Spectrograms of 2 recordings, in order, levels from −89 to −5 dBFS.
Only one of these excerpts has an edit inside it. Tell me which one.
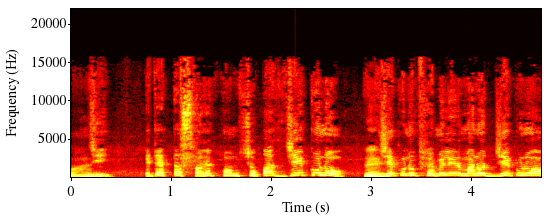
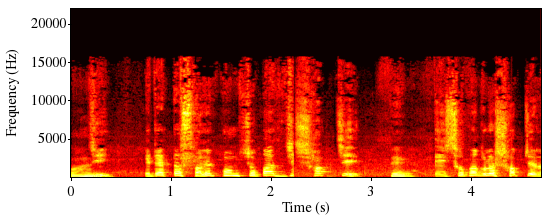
second; 1 cut; at 2.1 s

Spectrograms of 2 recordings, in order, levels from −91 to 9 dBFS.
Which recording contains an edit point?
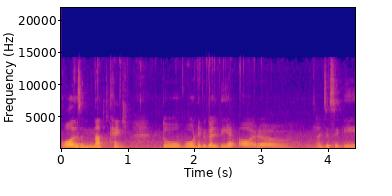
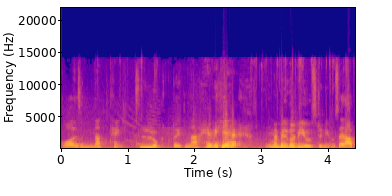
second; 1 cut; at 1.1 s

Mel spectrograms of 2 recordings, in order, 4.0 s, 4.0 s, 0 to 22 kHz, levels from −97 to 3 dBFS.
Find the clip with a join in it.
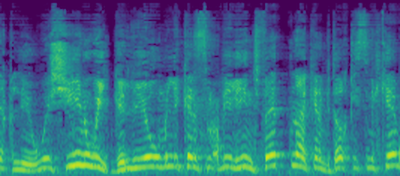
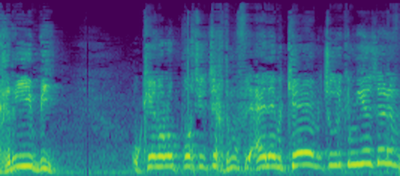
first; 2 cuts; at 1.1 s, 2.2 s

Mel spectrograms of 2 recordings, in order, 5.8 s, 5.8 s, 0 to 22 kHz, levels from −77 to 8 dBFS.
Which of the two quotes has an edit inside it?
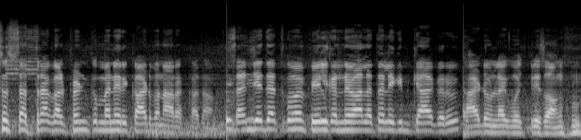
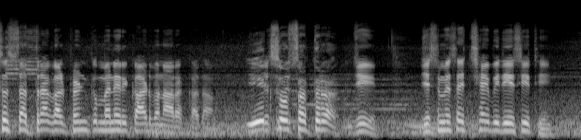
first; 2 cuts; at 2.3 s, 4.6 s

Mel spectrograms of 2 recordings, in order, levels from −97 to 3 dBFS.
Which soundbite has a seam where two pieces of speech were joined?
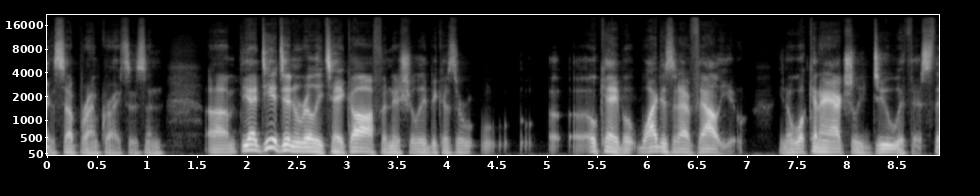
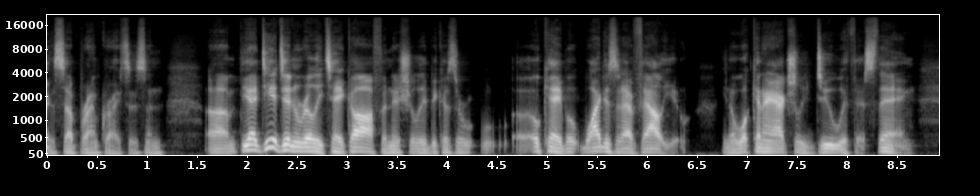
second; 1 cut; at 4.6 s

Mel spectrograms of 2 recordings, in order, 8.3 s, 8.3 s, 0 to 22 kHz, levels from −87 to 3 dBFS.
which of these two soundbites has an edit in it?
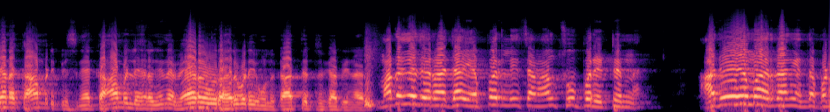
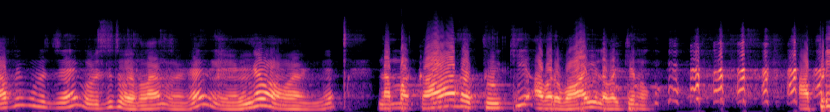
first; 1 cut; at 3.7 s

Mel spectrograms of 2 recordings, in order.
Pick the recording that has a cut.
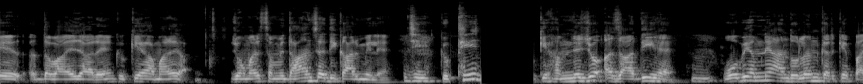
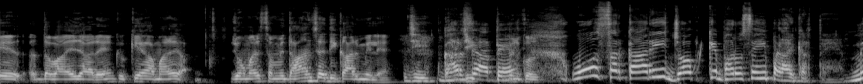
second; 1 cut; at 4.3 s

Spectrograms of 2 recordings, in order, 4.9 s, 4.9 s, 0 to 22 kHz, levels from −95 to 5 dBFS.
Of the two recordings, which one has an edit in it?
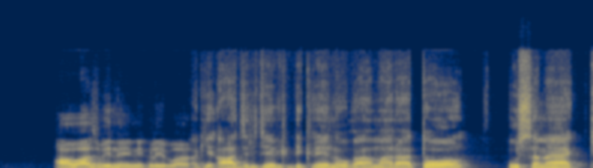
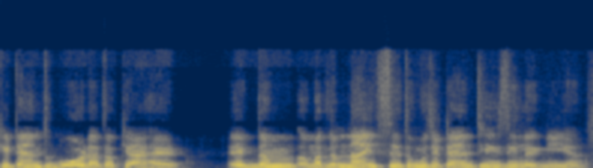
first; 1 cut; at 1.7 s

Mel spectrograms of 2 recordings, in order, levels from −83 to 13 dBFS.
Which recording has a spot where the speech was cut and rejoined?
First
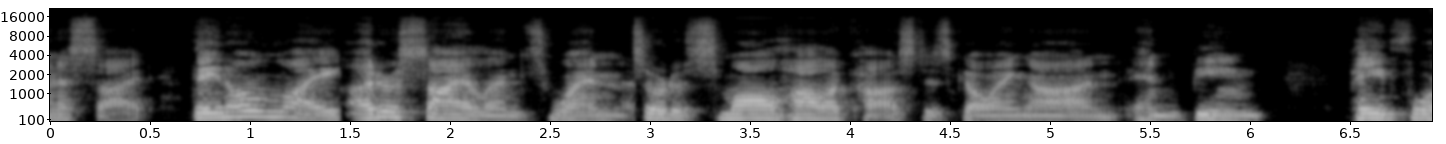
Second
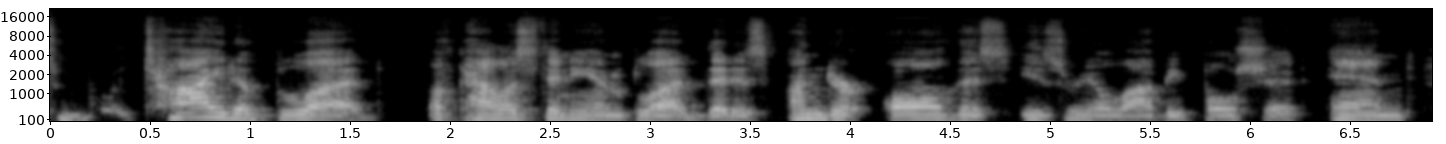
first; 3 cuts; at 1.5 s, 2.9 s, 5.4 s

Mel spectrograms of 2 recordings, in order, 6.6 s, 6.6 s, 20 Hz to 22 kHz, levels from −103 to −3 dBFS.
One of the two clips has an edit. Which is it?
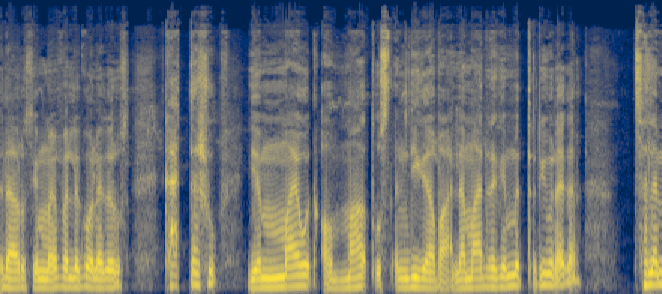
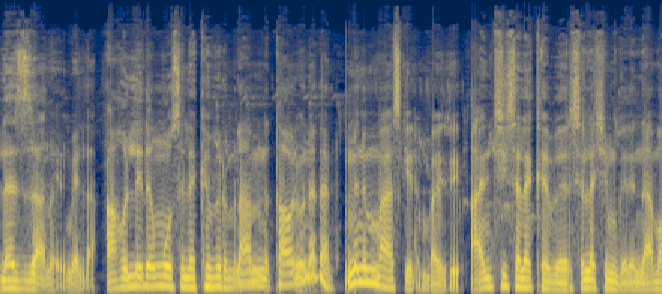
second; 3 cuts; at 0.9 s, 3.4 s, 4.6 s

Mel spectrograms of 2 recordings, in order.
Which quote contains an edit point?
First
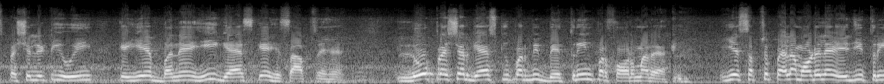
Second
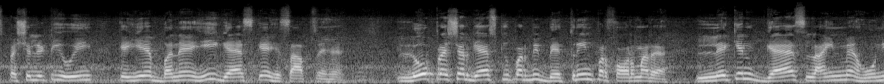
first; 1 cut; at 6.8 s

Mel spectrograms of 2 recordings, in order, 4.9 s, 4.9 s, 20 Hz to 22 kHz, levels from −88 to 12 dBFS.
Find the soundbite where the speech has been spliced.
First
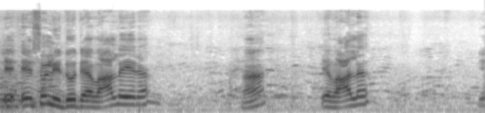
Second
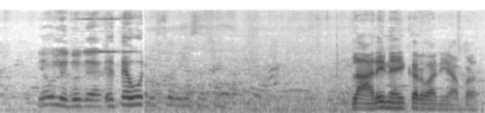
second; 1 cut; at 1.5 s

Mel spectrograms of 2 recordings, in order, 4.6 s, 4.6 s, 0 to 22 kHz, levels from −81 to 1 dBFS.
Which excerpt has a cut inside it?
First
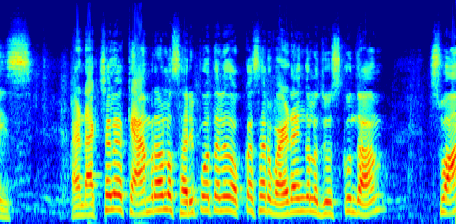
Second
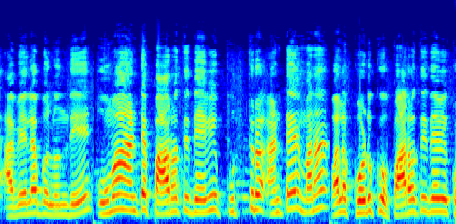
second; 2 cuts; at 1.0 s, 3.3 s

